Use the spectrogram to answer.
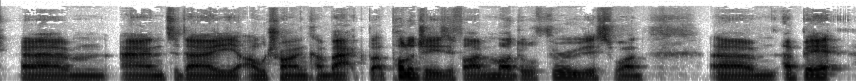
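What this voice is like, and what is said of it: Strained voice from sore throat. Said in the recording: “It is just my throat that's the issue with... It's just my throat... give my voice a break”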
